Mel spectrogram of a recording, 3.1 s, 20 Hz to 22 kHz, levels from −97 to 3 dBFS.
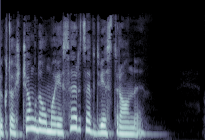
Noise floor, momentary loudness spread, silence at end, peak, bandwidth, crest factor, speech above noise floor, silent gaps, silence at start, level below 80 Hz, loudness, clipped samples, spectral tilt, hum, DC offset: -80 dBFS; 9 LU; 0.9 s; -2 dBFS; 15 kHz; 16 dB; 64 dB; none; 0 s; -60 dBFS; -17 LUFS; under 0.1%; -6.5 dB/octave; none; under 0.1%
